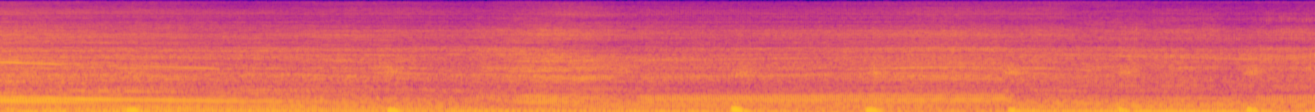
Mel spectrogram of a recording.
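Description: Onboard sound of an Ohvale mini GP bike's single-cylinder four-stroke engine, its pitch falling over the first few seconds as the bike slows, then running at a steady, light throttle. Wind rush on the microphone rumbles underneath, with short low thumps every second or so.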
